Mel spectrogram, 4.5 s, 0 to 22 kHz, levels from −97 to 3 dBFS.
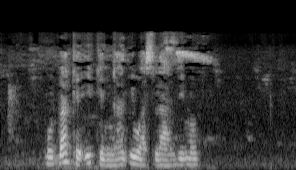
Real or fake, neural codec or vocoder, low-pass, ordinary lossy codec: fake; vocoder, 22.05 kHz, 80 mel bands, Vocos; 9.9 kHz; AAC, 48 kbps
